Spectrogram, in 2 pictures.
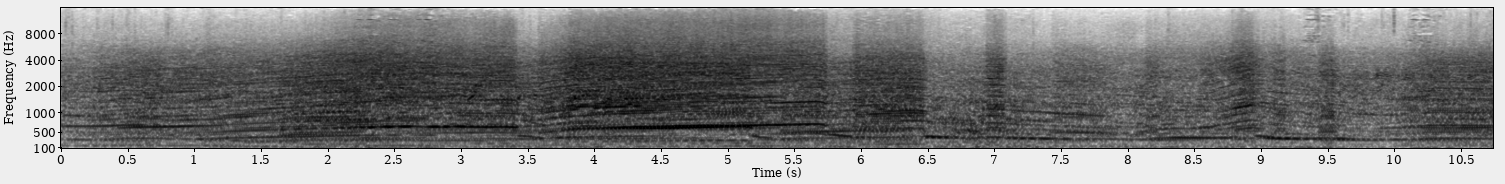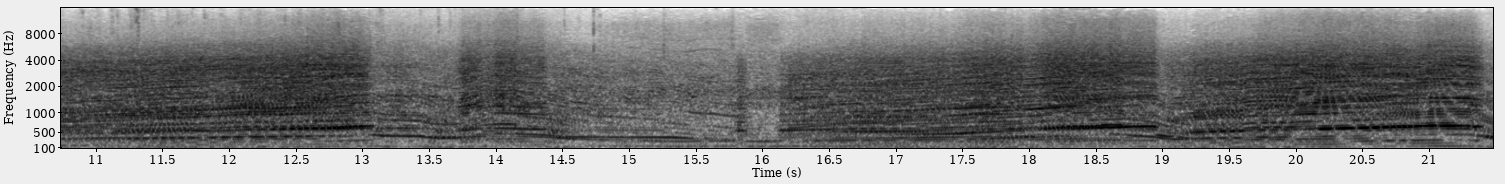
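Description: A BMW M1 race car engine in Project CARS 2 drones loudly and continuously, climbing in pitch through the gears, dipping on each shift and revving back up again, with nothing else over it.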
